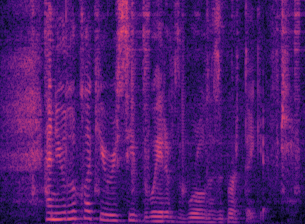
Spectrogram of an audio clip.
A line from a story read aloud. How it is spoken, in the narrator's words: said, pausing for a moment, then blurting out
